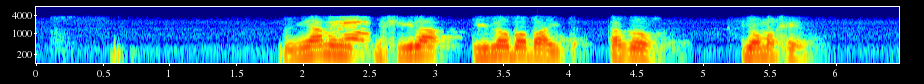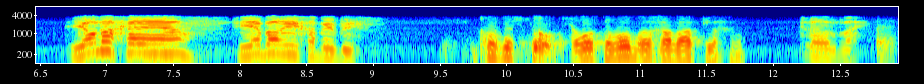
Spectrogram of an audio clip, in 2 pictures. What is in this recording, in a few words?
Call recording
